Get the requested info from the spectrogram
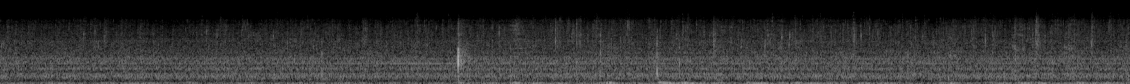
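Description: Chicken pot pie filling sizzling and bubbling in an enameled cast-iron Dutch oven as flour is stirred into it with a wooden spatula, with small scraping clicks from the stirring. A single sharp knock about four and a half seconds in.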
